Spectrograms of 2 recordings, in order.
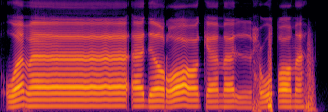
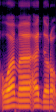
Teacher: Apabila ada mad tabi'i atau mad yang 2 harakat bertemu dengan hamzah di lain kata disebut dengan mad jaiz. Mad jaiz setidaknya kita panjangkan, sahabat sekalian, itu 4 harakat. Ya, maka kita bacanya wa ma adraka mal hutamah.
